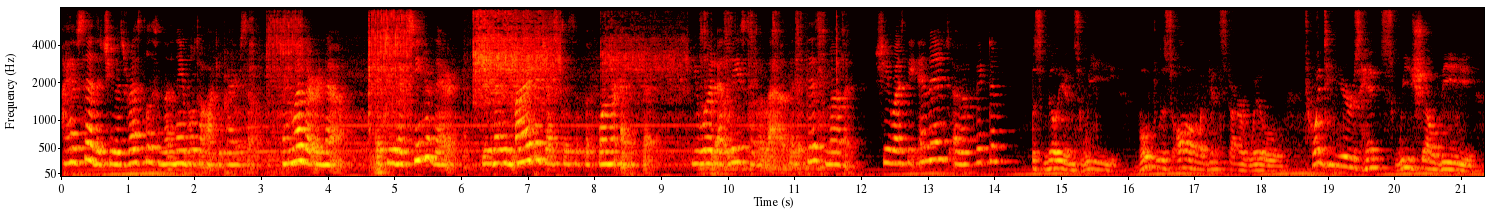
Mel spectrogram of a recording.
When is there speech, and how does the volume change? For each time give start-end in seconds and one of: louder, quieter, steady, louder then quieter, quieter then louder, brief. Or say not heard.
0.0-21.1 quieter.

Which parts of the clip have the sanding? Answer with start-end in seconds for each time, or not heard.
not heard.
